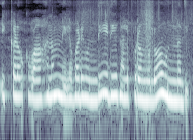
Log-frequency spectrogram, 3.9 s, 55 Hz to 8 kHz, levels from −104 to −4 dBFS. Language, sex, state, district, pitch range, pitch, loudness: Telugu, female, Telangana, Hyderabad, 235-265 Hz, 250 Hz, -12 LUFS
